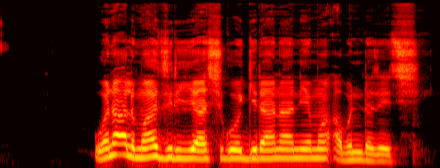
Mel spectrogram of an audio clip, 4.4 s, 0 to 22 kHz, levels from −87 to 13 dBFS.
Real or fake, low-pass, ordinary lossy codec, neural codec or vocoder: real; none; none; none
